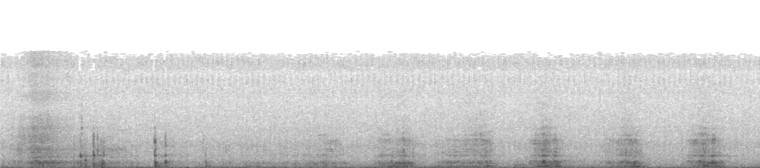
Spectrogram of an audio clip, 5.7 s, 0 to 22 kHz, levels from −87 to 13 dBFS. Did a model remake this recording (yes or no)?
no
